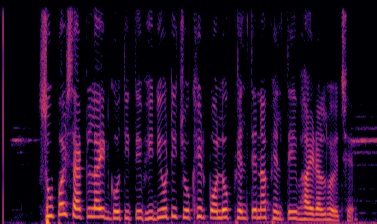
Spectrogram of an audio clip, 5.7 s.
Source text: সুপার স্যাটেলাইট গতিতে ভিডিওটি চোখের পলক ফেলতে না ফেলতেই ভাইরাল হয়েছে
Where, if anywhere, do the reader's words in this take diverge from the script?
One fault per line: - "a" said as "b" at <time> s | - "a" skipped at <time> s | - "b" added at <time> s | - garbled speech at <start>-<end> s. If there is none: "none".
none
